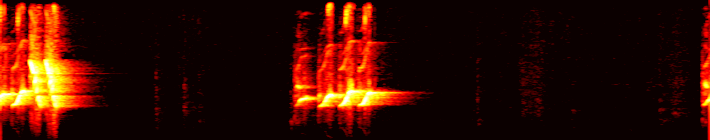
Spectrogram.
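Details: Double-collared seedeater (Sporophila caerulescens) singing the tui tui song style, used for song tutoring: two short phrases about three seconds apart, each a clear whistled note followed by quick buzzy, slurred notes, with silence between.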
